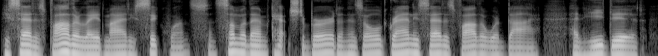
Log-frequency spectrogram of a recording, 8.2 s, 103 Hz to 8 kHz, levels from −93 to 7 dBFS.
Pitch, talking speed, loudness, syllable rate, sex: 115 Hz, 195 wpm, -19 LUFS, 4.2 syllables/s, male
